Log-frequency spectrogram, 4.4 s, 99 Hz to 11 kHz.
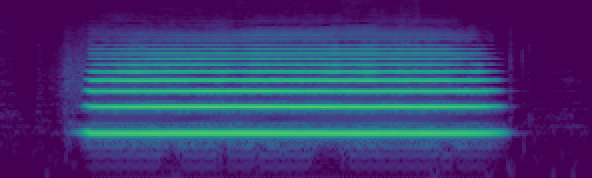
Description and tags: Part of the Good-sounds dataset of monophonic instrumental sounds.
instrument::trumpet
note::E
octave::4
midi note::52
good-sounds-id::2859
E4, good-sounds, multisample, neumann-U87, single-note, trumpet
